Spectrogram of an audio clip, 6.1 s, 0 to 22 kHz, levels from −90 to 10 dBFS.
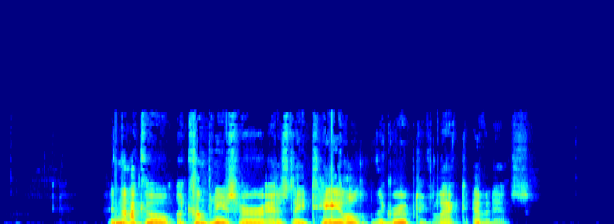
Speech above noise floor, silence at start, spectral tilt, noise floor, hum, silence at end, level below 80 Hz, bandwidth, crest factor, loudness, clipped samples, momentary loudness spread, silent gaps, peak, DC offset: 63 dB; 1.1 s; -6.5 dB/octave; -88 dBFS; none; 0.85 s; -50 dBFS; 11.5 kHz; 24 dB; -25 LUFS; under 0.1%; 10 LU; none; -4 dBFS; under 0.1%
